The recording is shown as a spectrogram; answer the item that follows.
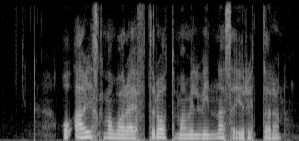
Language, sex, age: Swedish, female, 26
